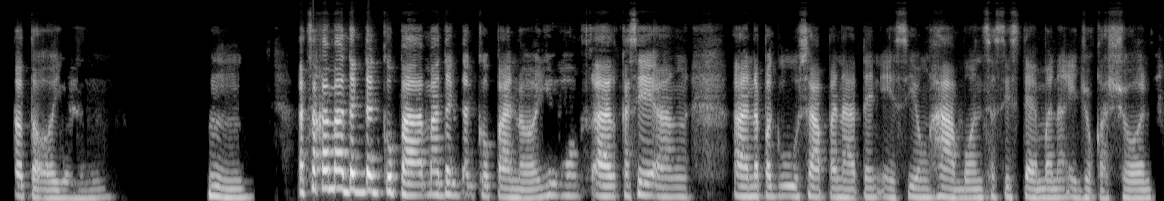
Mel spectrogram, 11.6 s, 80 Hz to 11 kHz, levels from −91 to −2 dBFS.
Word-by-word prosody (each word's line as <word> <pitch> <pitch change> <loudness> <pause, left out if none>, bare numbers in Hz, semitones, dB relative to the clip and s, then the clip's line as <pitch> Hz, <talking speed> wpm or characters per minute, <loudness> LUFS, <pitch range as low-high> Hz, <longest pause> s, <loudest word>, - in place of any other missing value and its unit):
Totoo 165 -6 -1
'yan. 130 +2 -8 1.0
Mm. 145 -3 -4 0.5
At 220 - +5
tsaka 290 0 +7
madagdag 260 -4 +7
ko 240 0 +3
pa 175 -2 +6
madagdag 180 -1 -2
ko 165 -1 -6
pa, 150 -2 +1
'no? 135 -1 -2
Yung, 175 +5 -6 0.3
ah, 165 -1 +5
kasi 175 +1 0
ang, 155 -1 -3 0.5
ah, 160 -1 +4
napag-uusapan 160 -2 -1
natin 145 +2 -5
is 140 -3 -8
yung 145 -2 -4
hamon 140 -2 0
sa 150 0 -8
sistema 140 -2 -4
ng 140 0 -6
edukasyon. 135 0 -5
155 Hz, 135 wpm, -21 LUFS, 140-170 Hz, 1.0 s, tsaka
